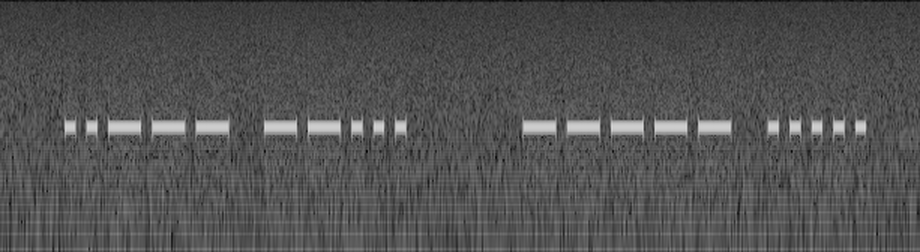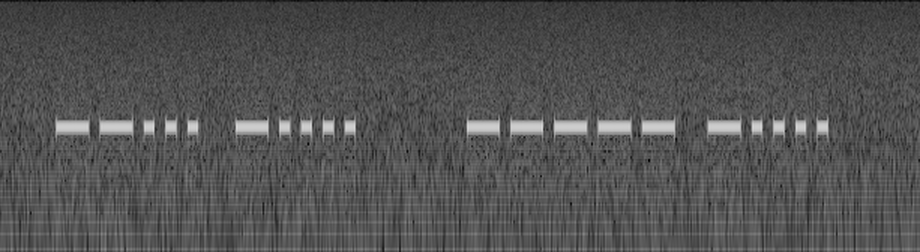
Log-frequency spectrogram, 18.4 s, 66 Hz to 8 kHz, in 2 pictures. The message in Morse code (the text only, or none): 27 05 76 06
